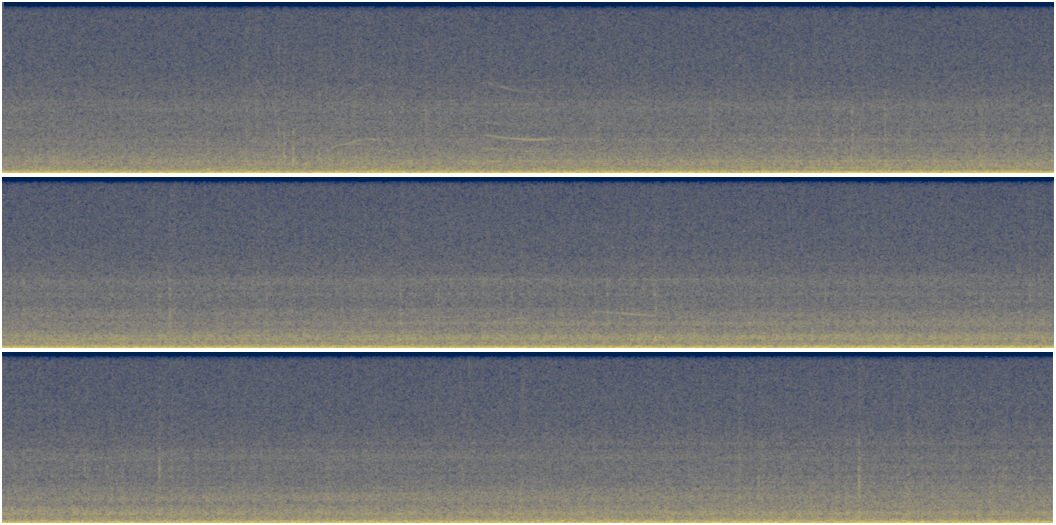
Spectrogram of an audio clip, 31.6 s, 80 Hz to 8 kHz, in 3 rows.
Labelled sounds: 4.7	5.4	killer whale, 1.1 to 2.7 kHz
16.4	17.1	killer whale, 1.5 to 2.6 kHz

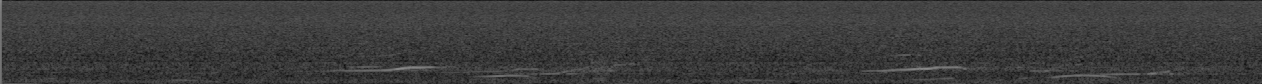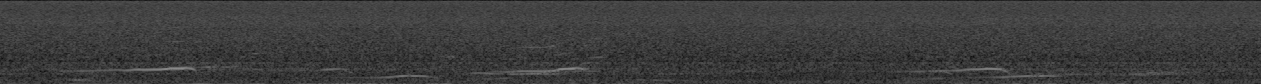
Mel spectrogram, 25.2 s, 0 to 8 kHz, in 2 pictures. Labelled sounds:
8.9	9.1	humpback whale, 0.99 to 1.1 kHz
17.8	18.2	humpback whale, 1.3 to 1.5 kHz

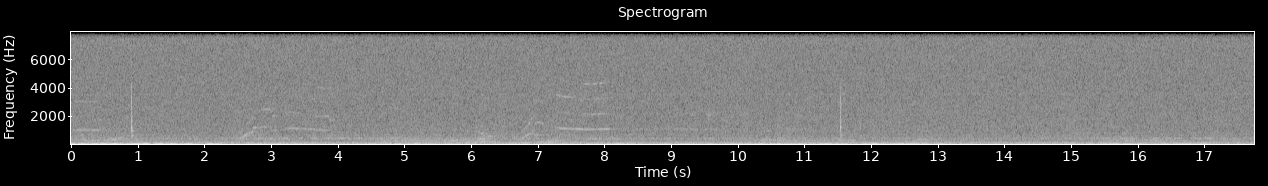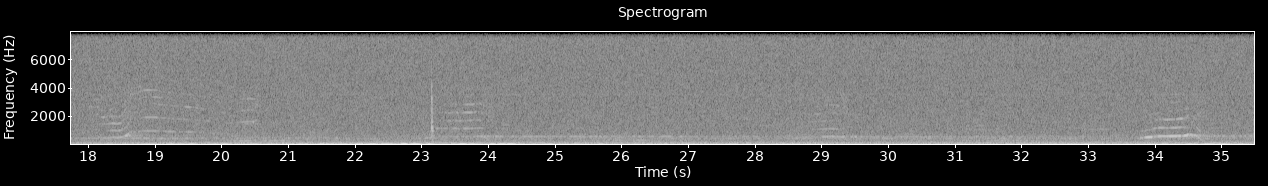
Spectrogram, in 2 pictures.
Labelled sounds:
0.0	0.4	humpback whale, 0.96 to 1.1 kHz
2.7	3.9	humpback whale, 0.96 to 2.0 kHz
7.3	8.1	humpback whale, 0.99 to 4.5 kHz
18.1	19.1	humpback whale, 0.86 to 3.9 kHz
20.2	20.6	humpback whale, 1.5 to 2.5 kHz
23.4	23.9	humpback whale, 1.1 to 2.9 kHz
28.8	29.3	humpback whale, 1.1 to 2.8 kHz
33.8	34.6	humpback whale, 0.93 to 2.1 kHz

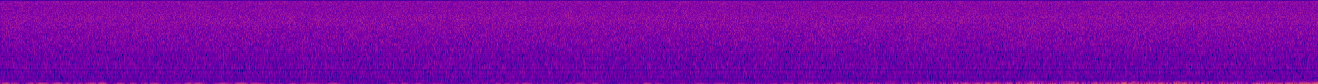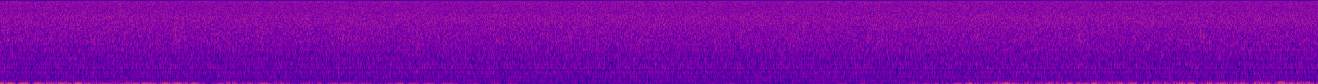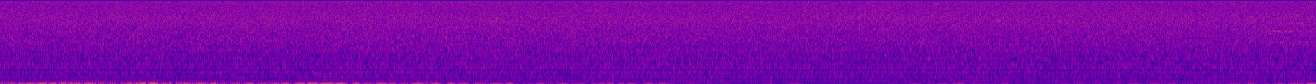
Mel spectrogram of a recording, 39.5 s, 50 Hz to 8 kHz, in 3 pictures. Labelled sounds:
39.1	39.3	killer whale, northern resident, G clan, call N24ii, 2.5 to 2.6 kHz

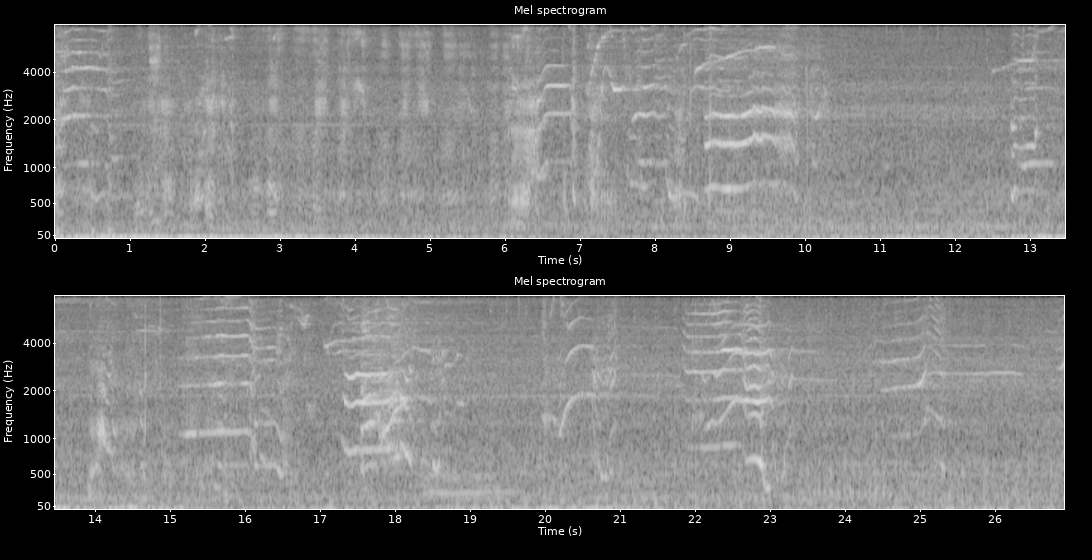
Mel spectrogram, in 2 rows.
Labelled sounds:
0.0	10.2	killer whale, J pod, 0.29 to 8.0 kHz
12.4	13.4	killer whale, J pod, 0.34 to 8.0 kHz
13.7	14.6	killer whale, J pod, 0.23 to 4.2 kHz
15.1	16.7	killer whale, J pod, call S03, 0.31 to 8.0 kHz
16.9	18.7	killer whale, J pod, 0.31 to 8.0 kHz
19.8	21.2	killer whale, J pod, 0.34 to 8.0 kHz
21.7	23.5	killer whale, J pod, 0.18 to 8.0 kHz
24.3	25.4	killer whale, J pod, call S01, 0.76 to 8.0 kHz

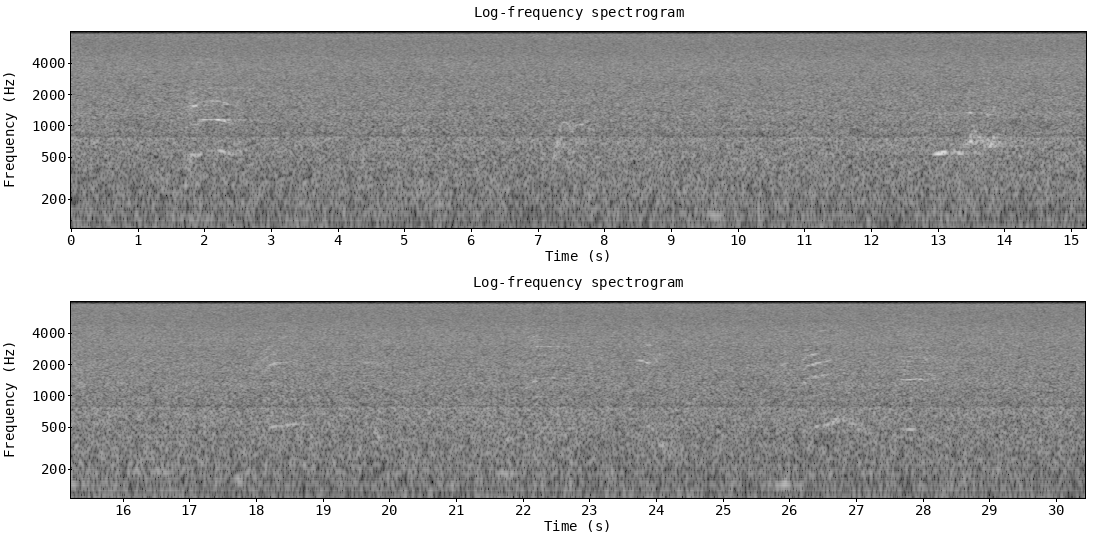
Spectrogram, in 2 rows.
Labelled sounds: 1.8	2.4	humpback whale, 1.0 to 1.2 kHz
18.2	18.5	humpback whale, 1.9 to 2.1 kHz
26.2	26.6	humpback whale, 1.9 to 2.3 kHz
27.7	28.0	humpback whale, 1.4 to 1.5 kHz

